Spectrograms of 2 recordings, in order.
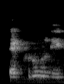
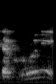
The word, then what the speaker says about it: Takruni: Takruni. Takruni, it means from Takrur country means African, but with bad way.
